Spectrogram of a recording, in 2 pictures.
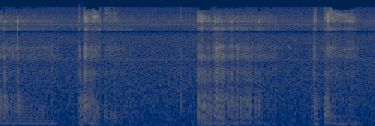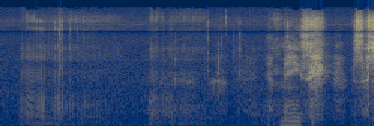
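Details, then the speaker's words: Three-month-old baby snoring: repeated soft, rattly, squeaky breaths in a regular rhythm, a few seconds apart, with a louder snort at the end. "this is sterling sleeping it's gonna be three months and two days listen to him snore"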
